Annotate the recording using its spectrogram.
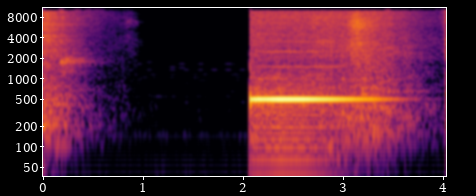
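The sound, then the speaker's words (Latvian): A single steady electronic bell tone sounds in a parliament to call a vote on a proposal, lasting about a second and a half, clear and fairly loud over murmuring, then fades out. “Lūdzu zvanu.”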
